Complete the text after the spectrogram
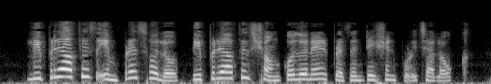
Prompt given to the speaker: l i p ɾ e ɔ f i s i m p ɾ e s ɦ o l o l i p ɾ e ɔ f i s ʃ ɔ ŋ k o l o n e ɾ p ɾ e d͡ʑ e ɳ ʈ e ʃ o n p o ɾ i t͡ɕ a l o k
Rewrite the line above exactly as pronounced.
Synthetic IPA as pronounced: l i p ɾ e ɔ f i s i m p ɾ e s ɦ o l o l i p ɾ e ɔ f i s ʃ ɔ ŋ k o l o n e ɾ p ɾ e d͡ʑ e ɳ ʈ e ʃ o n p o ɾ i t͡ɕ a l o k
